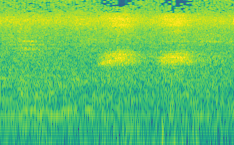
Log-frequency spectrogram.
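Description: A crow caws outside, giving two short, rough caws in quick succession over a steady background hiss.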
